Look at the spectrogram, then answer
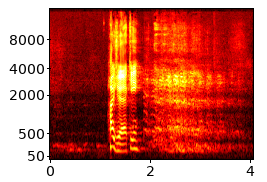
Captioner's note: laughter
